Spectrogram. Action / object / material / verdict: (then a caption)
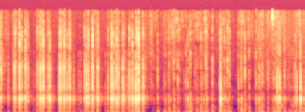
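tap / hardcover notebook cover / board / none. An ornate hardcover notebook with an elastic strap has its cover tapped and scratched with fingernails and fingertips. A rapid, uneven series of dry, crisp taps and scratchy bursts sounds over a mid-toned resonance, with each stroke dying away almost instantly.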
